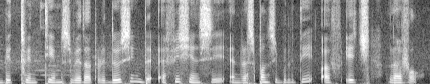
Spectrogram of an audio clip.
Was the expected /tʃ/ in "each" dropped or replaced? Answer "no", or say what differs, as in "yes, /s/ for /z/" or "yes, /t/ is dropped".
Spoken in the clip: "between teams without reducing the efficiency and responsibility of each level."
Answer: no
